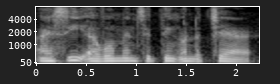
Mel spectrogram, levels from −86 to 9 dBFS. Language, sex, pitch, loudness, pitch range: English, male, 130 Hz, -15 LUFS, 120-130 Hz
